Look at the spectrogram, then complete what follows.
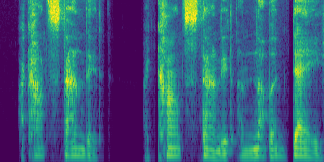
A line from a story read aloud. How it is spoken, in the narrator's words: exclaimed aloud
